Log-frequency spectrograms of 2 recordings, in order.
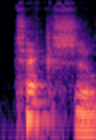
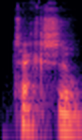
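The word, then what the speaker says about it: Techsil: uh Uh, you have to go to uh Tech Seal. That's now I'm I'm going to put the thing caption underneath, but I'll spell it out anyway. T E C H S I L. Tech Seal, and they're based in Bidford-Upon-Avon.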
